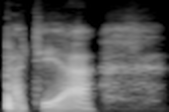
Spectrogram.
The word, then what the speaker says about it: Pattaya: I said it right, like Pattaya.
